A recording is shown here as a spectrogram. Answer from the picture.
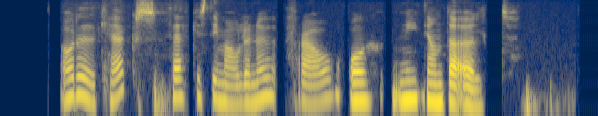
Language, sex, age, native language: Icelandic, female, 50-59, Icelandic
